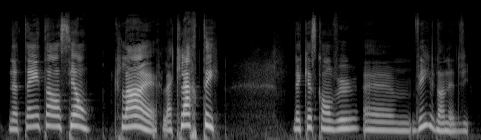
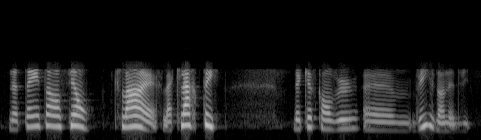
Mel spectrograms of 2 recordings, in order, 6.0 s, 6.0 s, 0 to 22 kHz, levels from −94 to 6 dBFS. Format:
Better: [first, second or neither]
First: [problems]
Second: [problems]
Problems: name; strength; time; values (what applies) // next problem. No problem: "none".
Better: first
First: none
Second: phone-call audio; nothing above 3.5 kHz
